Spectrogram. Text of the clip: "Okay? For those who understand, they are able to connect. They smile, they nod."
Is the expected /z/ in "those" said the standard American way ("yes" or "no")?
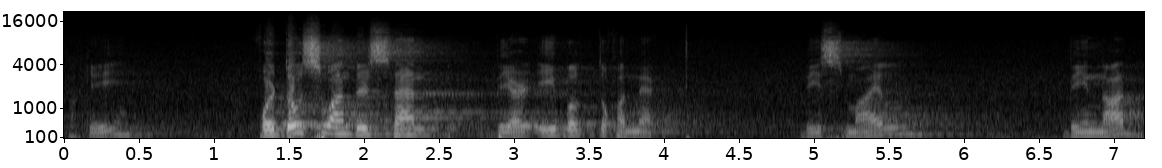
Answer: no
